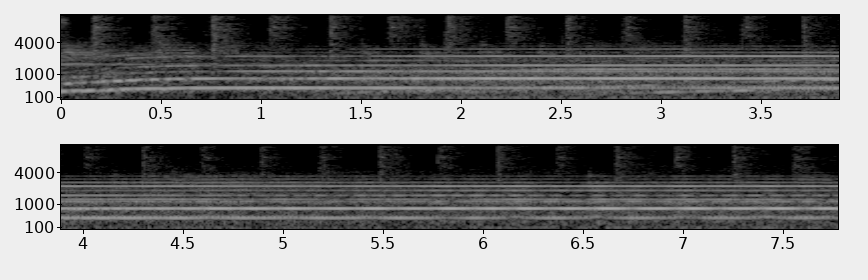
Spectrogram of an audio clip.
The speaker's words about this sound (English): And that was the sounds yesterday in Kiev. The sirens went off and the war was on.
